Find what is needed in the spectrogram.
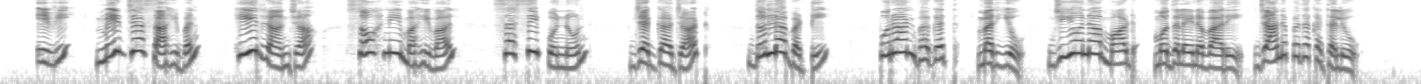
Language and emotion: Telugu, neutral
